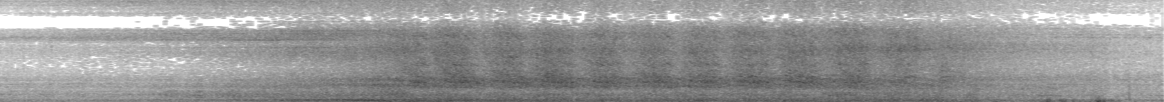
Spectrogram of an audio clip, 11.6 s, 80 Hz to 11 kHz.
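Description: Avanti West Coast Class 390 Pendolino electric train approaching and passing at speed: wheel and air rush builds to a loud peak, pulses with a regular beat of about two a second as the carriages go by, then dies away near the end.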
